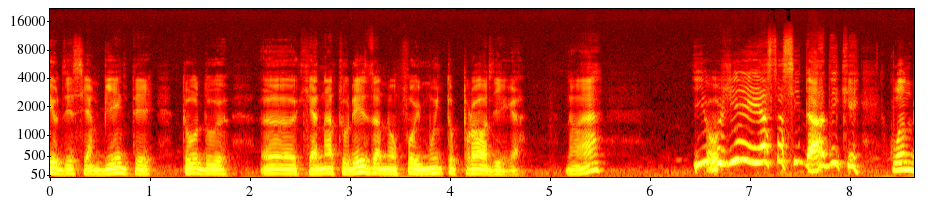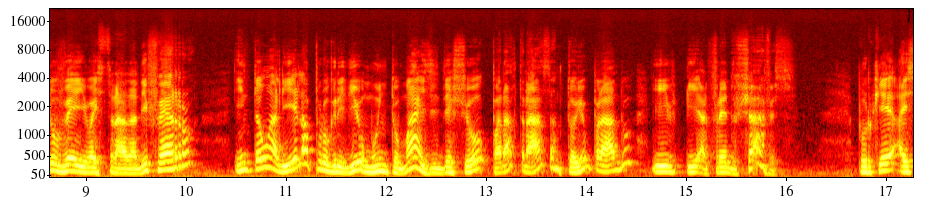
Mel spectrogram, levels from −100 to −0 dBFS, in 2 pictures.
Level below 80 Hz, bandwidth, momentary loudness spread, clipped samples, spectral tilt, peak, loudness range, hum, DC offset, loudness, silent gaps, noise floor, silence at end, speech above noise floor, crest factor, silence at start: -46 dBFS; 12.5 kHz; 10 LU; under 0.1%; -7 dB/octave; -4 dBFS; 4 LU; none; under 0.1%; -18 LUFS; none; -45 dBFS; 0 s; 28 dB; 14 dB; 0 s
